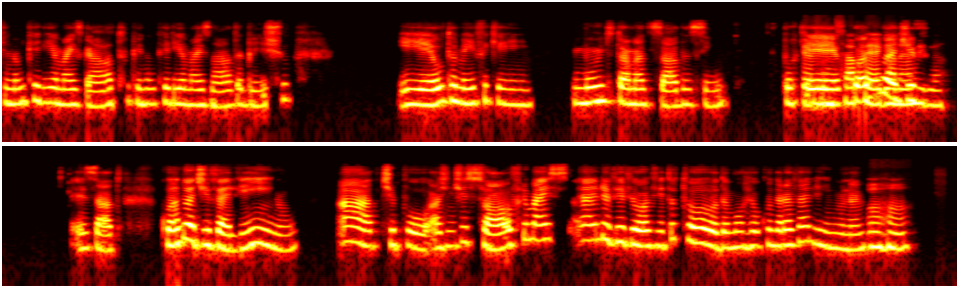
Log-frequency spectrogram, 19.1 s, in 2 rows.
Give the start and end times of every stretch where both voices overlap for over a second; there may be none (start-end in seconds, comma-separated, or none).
7.9-9.1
